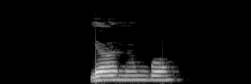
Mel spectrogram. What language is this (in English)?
Bamun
